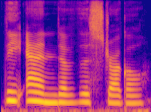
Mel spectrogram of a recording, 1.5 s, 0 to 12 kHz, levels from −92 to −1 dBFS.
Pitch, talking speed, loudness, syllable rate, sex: 210 Hz, 200 wpm, -16 LUFS, 4.2 syllables/s, female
